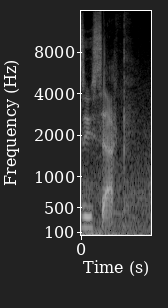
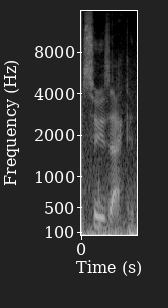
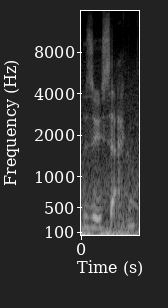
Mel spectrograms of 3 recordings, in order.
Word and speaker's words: Zusak: I always say his name wrong. I think it's Zusak. Zusak, not Suzak, Zusak.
